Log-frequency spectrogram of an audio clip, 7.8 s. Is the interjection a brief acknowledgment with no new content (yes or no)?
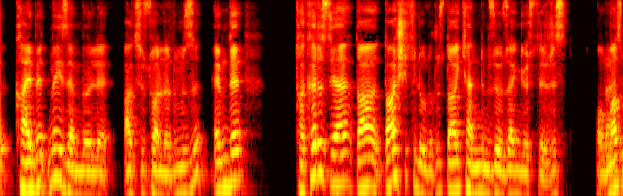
no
